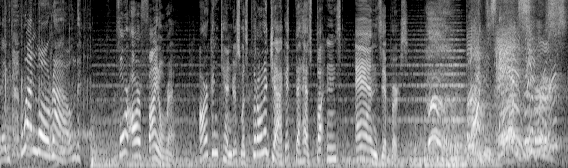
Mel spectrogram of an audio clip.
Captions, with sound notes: One more round. For our final round, our contenders must put on a jacket that has buttons and zippers. [gasping] Buttons and zippers?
